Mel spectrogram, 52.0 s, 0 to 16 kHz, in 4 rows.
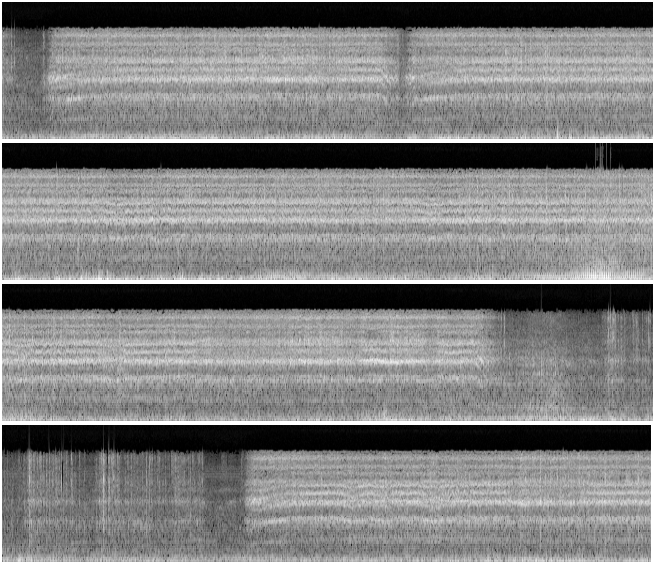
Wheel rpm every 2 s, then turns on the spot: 60, 160, 160, 140, 130, 160, 160, 160, 160, 160, 160, 160, 160, 160, 160, 160, 160, 150, 10, 20, 20, 20, 130, 160, 160, 160.
38-44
